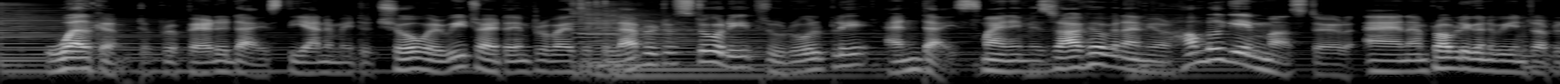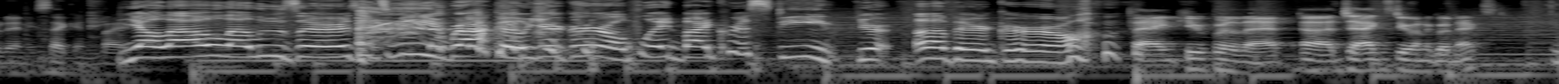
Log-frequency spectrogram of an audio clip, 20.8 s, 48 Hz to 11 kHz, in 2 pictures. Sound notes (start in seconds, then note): 12.7 laughter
